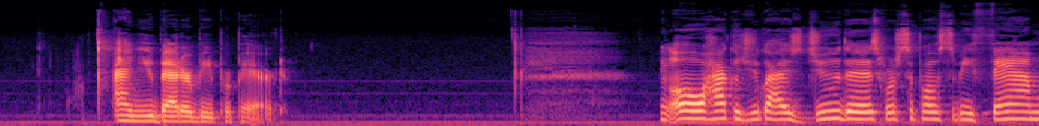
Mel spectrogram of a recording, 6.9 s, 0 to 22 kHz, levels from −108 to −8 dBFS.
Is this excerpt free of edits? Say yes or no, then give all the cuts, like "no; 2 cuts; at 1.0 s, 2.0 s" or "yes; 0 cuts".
no; 1 cut; at 4.4 s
